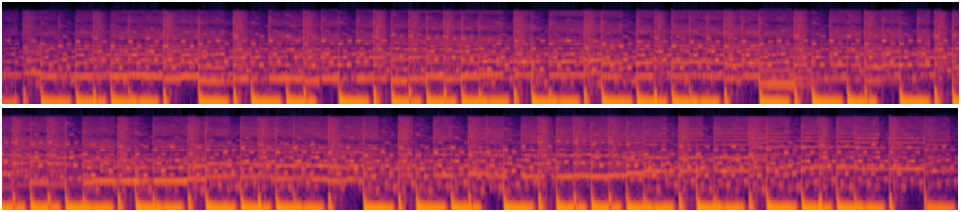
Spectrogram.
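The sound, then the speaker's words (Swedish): An upbeat intro jingle plays loudly on its own, a bright synth melody riding over a steady, punchy beat that keeps a regular rhythm for the whole stretch, with no voices. “Men du, vi rullar gingen.”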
